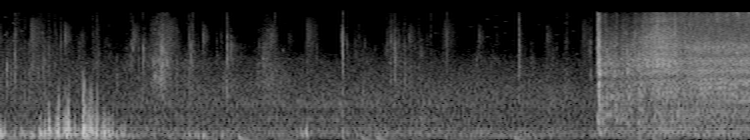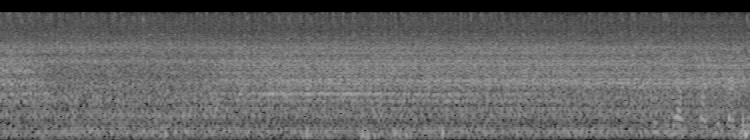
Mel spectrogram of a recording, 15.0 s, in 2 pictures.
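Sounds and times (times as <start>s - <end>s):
car engine idling: 2.0s - 15.0s.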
